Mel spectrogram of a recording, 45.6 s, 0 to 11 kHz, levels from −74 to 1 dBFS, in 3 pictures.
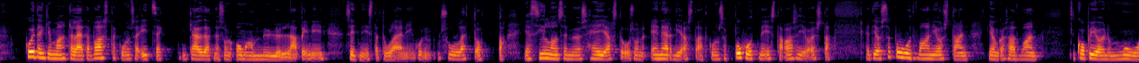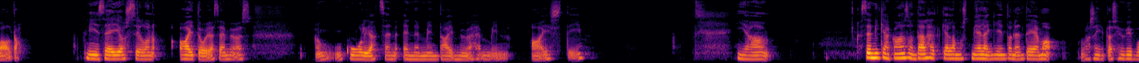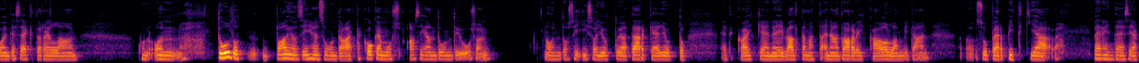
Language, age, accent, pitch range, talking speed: Finnish, 30-49, native, 150-170 Hz, 130 wpm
